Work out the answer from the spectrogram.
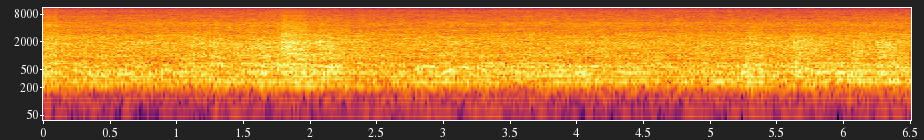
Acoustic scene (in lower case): street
